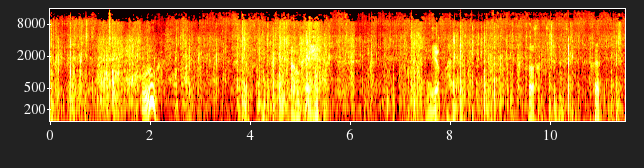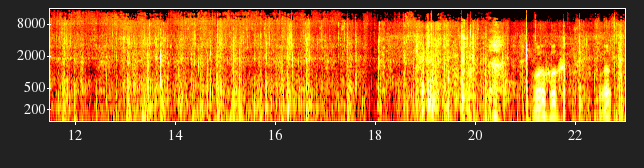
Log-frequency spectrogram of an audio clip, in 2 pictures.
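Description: A bicycle rattles and clanks over bumps.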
